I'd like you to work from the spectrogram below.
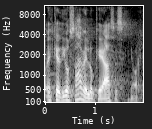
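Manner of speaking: a quiet, humble servant answers his king gently; humble servant, hushed. Acted. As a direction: speak softly, like a meek servant. (siervo humilde, voz baja y serena)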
